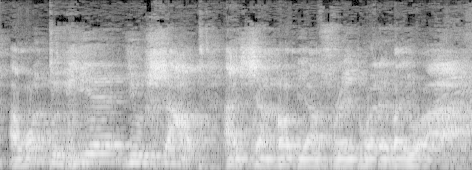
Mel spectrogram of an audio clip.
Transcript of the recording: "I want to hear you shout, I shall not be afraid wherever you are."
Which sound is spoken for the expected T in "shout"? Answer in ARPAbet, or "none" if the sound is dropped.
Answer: T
